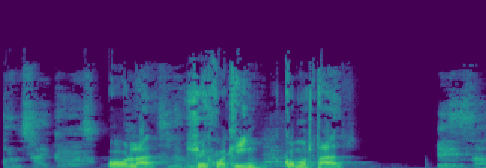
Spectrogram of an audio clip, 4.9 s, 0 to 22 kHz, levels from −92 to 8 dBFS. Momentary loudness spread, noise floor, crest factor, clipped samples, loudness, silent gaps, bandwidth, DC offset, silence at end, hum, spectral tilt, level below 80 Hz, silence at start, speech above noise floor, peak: 18 LU; -66 dBFS; 18 dB; under 0.1%; -19 LUFS; none; 15.5 kHz; under 0.1%; 0 s; none; -4 dB/octave; -52 dBFS; 0.05 s; 46 dB; -2 dBFS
